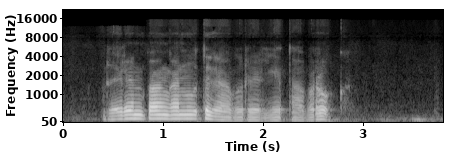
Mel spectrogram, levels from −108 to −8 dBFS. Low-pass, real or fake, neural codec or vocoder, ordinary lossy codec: 14.4 kHz; fake; codec, 44.1 kHz, 7.8 kbps, DAC; Opus, 16 kbps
